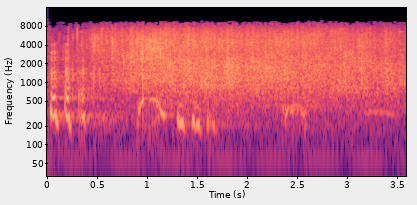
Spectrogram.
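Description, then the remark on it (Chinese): An audience at a Buddhist talk breaks into steady, sustained applause to show agreement, a dense wash of many hands clapping that fills the whole stretch, with a voice briefly speaking over it near the start. “对，哎，如果对就鼓掌一下。”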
